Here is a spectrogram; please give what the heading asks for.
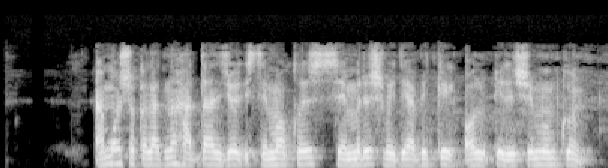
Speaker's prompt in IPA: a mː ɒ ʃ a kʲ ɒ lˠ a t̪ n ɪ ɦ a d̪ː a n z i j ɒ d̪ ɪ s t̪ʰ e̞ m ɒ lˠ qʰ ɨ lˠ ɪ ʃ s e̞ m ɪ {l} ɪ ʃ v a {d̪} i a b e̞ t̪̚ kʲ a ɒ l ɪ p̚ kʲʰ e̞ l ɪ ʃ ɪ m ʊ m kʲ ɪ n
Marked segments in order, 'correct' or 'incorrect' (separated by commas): incorrect, correct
